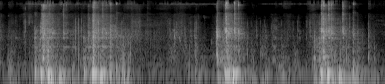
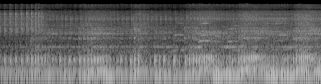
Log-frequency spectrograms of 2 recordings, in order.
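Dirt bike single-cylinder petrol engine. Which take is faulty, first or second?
first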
